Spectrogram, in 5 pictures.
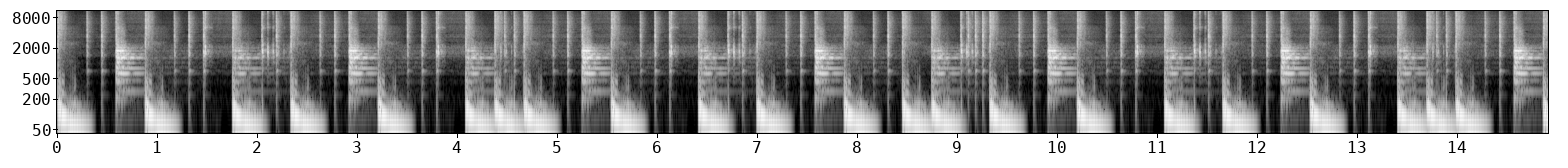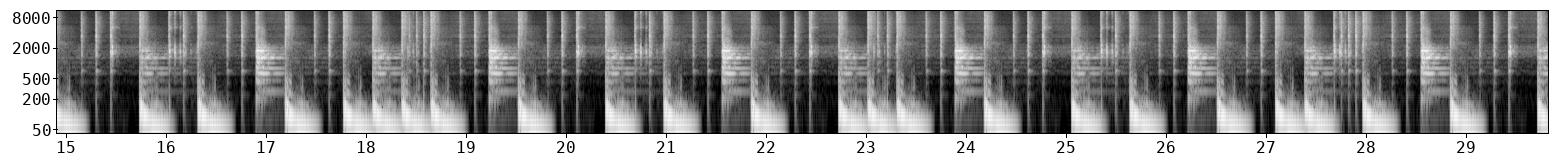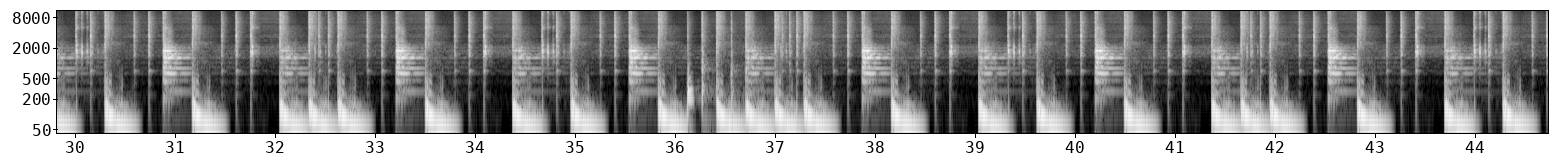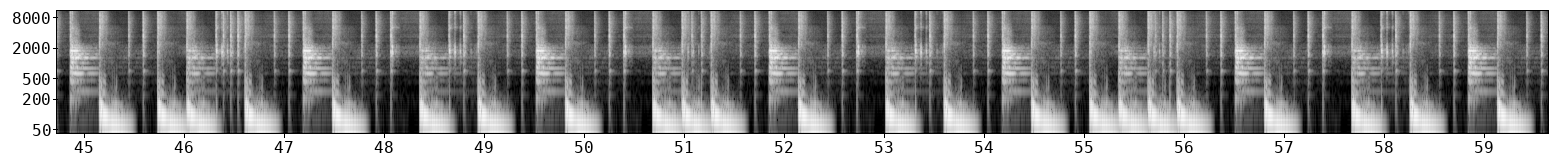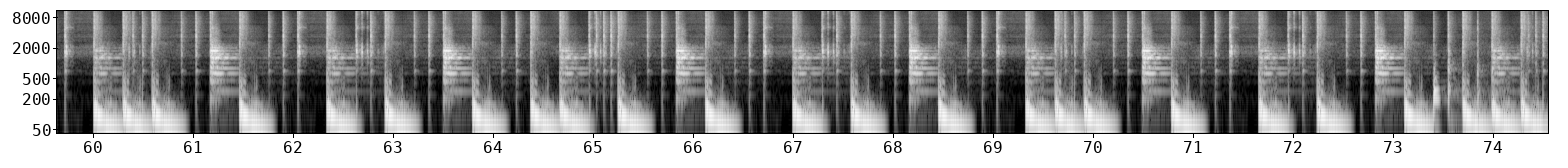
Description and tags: Jump da joint drumloop
A hiphop loop with a lot of swing in it.
drums, groove, hiphop, oriental, rnb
